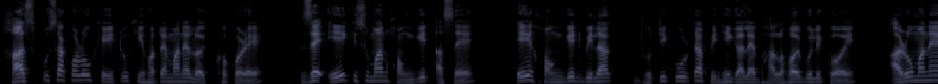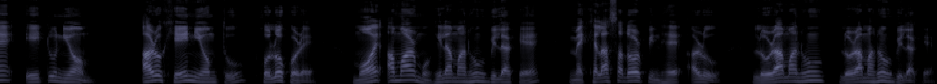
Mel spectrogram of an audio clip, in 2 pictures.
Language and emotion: Assamese, neutral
